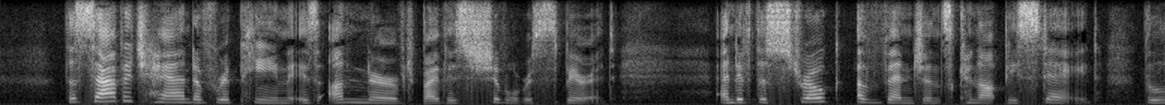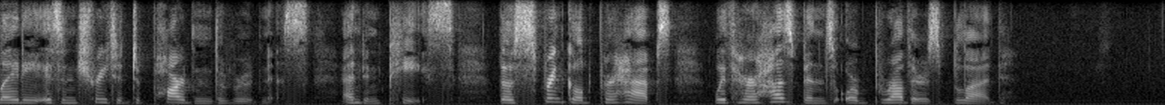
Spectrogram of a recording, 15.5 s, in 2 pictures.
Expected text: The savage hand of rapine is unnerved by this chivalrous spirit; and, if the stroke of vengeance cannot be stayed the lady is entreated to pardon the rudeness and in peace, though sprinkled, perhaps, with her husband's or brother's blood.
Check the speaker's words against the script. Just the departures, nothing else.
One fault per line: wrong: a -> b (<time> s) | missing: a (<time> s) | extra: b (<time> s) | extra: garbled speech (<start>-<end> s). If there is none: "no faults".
no faults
